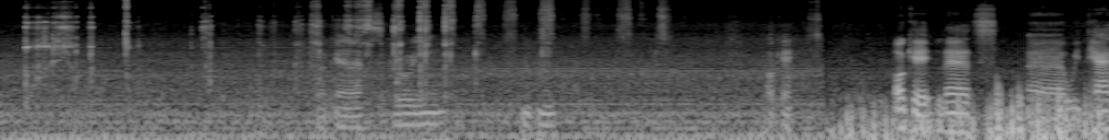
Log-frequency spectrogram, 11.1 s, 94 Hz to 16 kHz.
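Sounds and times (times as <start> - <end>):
steady low rumble: 4.6 - 11.0.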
